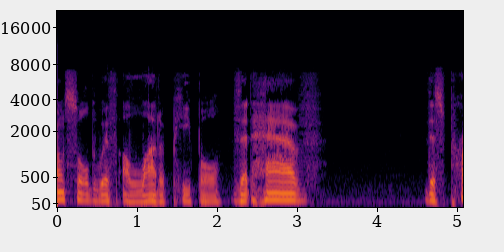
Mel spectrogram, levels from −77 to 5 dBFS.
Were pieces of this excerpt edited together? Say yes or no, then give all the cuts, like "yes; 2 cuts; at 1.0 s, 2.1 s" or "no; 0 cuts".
yes; 1 cut; at 2.1 s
